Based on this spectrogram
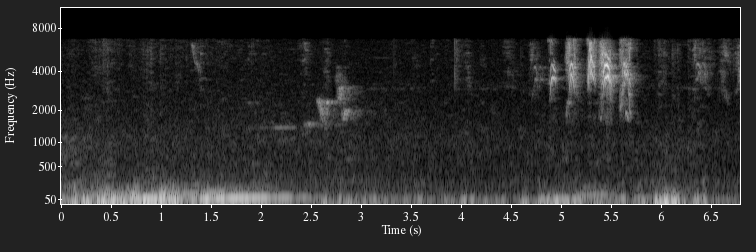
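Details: Eurasian tree sparrows feeding in a garden in light rain at midday on 20 June; a quiet low rumble first, then a cluster of short, high chirps in the second half.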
